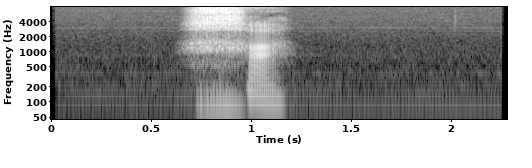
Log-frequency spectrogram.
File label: "cha", hebrew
